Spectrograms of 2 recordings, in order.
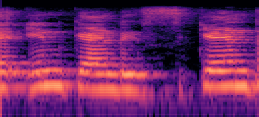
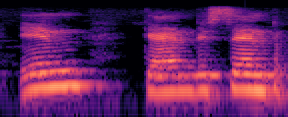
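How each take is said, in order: First: इनकैंडिसेंट said as in-can-dis-kent; wrong pronunciation. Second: इनकैंडिसेंट as in-can-di-sent; no k after the s in इनकैंडिसेंट; correct silent C. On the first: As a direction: say इनकैंडिसेंट with a k after the s. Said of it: "नहीं पढ़ना है आपको". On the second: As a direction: say इनकैंडिसेंट with s alone. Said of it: "पढ़ना है". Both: Shown as a demonstration.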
